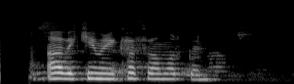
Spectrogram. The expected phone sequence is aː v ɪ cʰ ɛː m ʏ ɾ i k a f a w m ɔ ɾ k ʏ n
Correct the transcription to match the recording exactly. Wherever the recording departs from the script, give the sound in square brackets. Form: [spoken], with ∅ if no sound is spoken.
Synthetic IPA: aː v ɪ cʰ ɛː m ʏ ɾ i [kʰ] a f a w m ɔ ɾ k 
